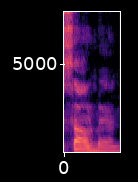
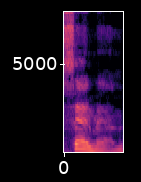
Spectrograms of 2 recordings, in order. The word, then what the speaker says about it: Soundman: His name is Soundman, not Sandman.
